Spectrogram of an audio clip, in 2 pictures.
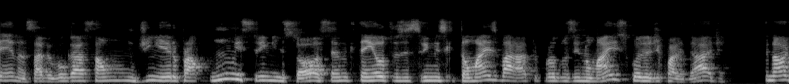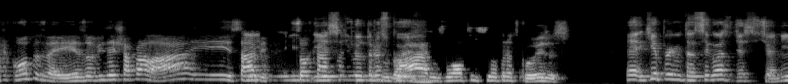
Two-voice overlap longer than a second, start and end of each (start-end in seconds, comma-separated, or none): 10.3-12.2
